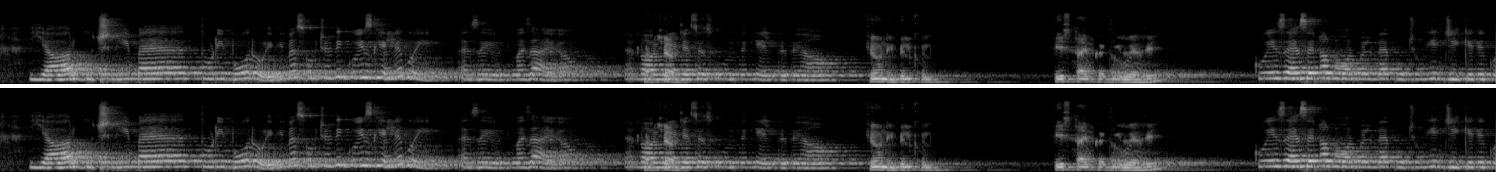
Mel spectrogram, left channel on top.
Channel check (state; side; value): identical; both; correlation 1.00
